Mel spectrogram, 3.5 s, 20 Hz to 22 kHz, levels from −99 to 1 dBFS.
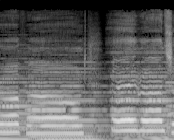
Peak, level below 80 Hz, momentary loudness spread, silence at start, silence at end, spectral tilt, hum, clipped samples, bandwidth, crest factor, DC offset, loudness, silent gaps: -2 dBFS; -28 dBFS; 12 LU; 0 s; 0 s; -5.5 dB/octave; none; under 0.1%; 16.5 kHz; 14 dB; 0.2%; -16 LUFS; none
